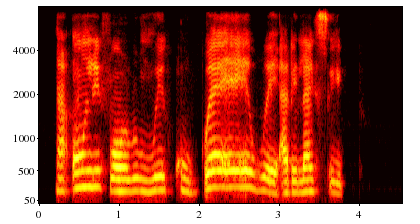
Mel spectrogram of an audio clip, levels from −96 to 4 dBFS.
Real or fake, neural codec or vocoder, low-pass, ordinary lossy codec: fake; codec, 24 kHz, 3 kbps, HILCodec; 7.2 kHz; Opus, 64 kbps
